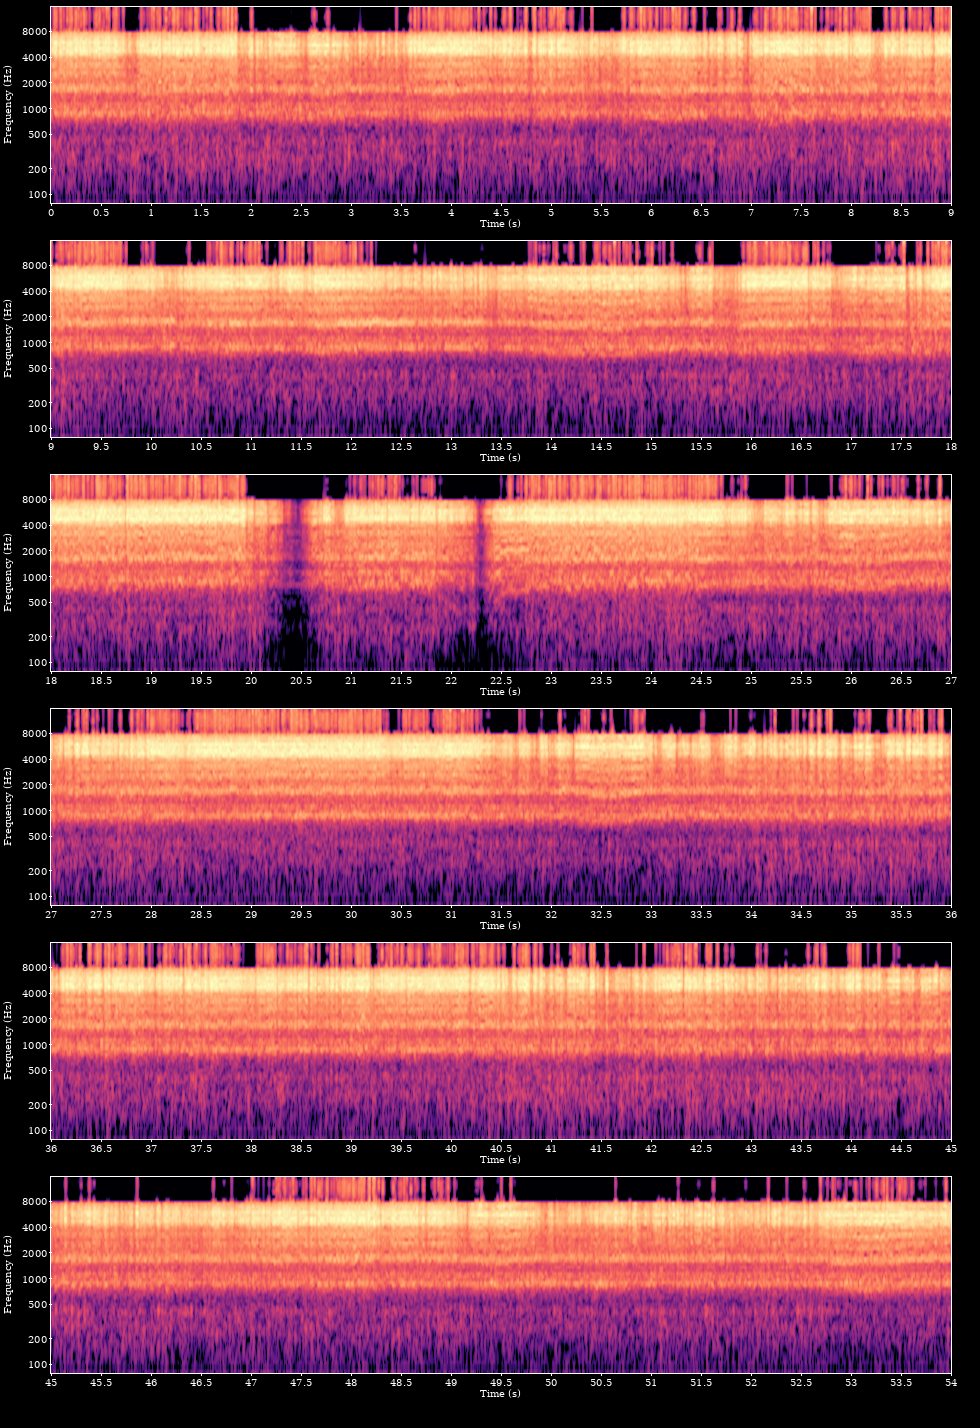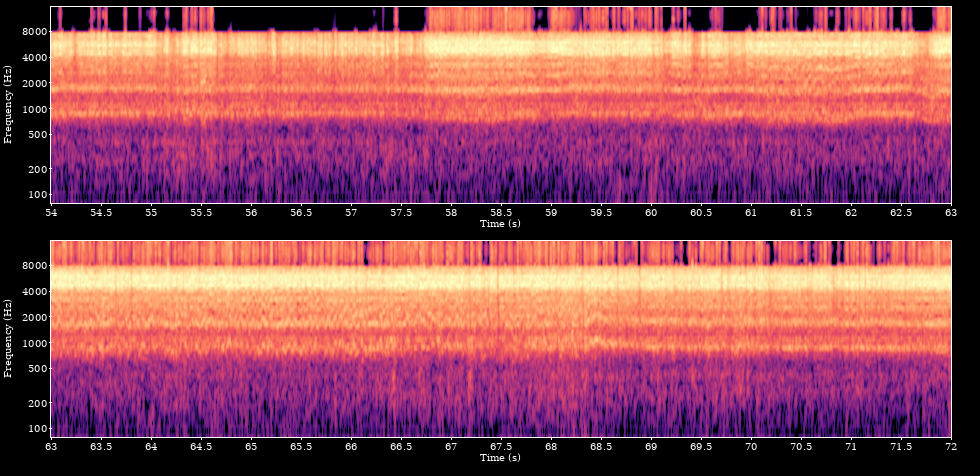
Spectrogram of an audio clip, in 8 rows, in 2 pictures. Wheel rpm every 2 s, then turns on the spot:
230, 230, 230, 220, 230, 230, 230, 210, 220, 190, 120, 140, 210, 220, 230, 230, 220, 230, 240, 230, 230, 240, 230, 230, 230, 230, 230, 230, 240, 220, 220, 210, 200, 200, 240, 230.
none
